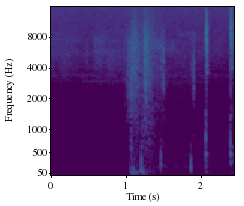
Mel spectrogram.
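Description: A body lands with a heavy thud.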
